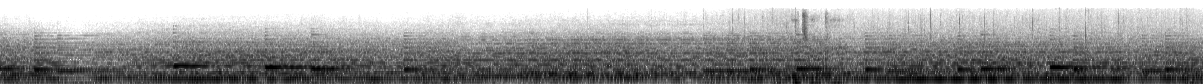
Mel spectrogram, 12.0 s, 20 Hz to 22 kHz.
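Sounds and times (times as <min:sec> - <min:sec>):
slow orchestral music: 0:00.0 - 0:12.0.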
